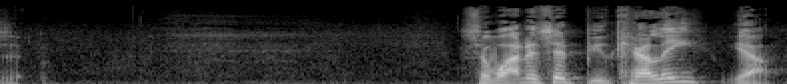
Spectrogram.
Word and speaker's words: Bukele: See how the computer pronounces it. So what is it, Bukele? Yeah, Bukele.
